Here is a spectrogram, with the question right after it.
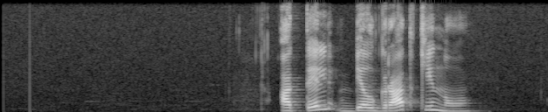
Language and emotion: Russian, neutral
